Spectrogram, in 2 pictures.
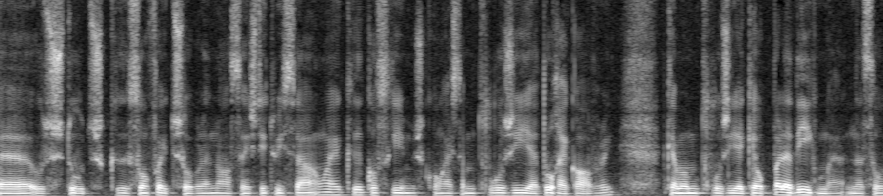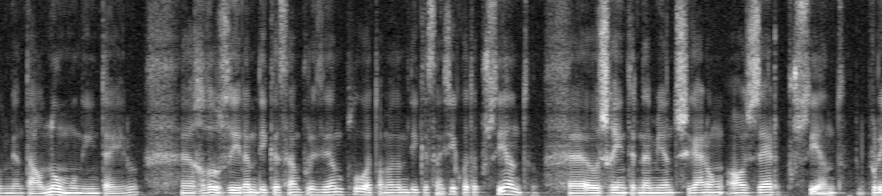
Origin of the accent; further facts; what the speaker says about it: Barcelos, Norte, Portugal; na minha cidade do coração, sou barcelense, toda a gente sabe, com muito amor a esta terra, tinha que ser em Barcelos.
